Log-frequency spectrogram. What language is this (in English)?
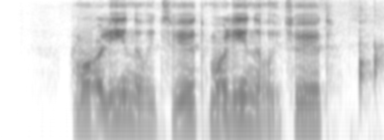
Russian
